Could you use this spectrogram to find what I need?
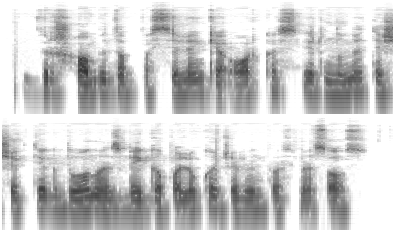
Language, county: Lithuanian, Klaipėda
